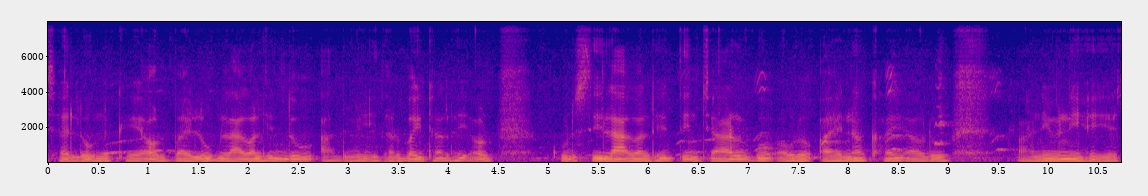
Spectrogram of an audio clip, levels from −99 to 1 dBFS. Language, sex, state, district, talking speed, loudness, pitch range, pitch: Bajjika, male, Bihar, Vaishali, 125 wpm, -38 LUFS, 100-110 Hz, 105 Hz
